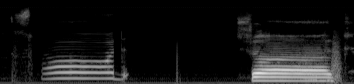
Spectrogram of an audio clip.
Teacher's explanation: The whistling sound will be there but is weak. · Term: whistling letters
